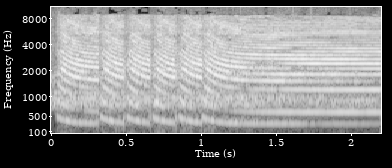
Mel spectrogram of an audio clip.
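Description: DJ-style air horn sound effect: a quick run of about six short blasts, each dipping slightly in pitch, then one long held blast.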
